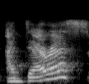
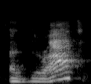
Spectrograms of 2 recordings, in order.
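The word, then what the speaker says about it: Aderet: So his actual name from his the initials is Rabbi Shlomo ben Aderes or Aderat, from ways of pronouncing it, and he lived from the years 1235 until 1310.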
